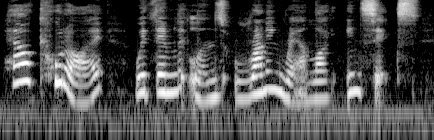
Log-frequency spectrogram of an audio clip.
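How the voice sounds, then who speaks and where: A woman voicing an anxious, fussy schoolboy who scolds the others indignantly, in husky, rough-grammared speech. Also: sits high, very animated, unhurried, darkish tone, voice pushed up, exaggerated voice, low-quality recording. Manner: indignant, breathless, nagging, with a rough country-boy grammar. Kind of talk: audiobook character reading.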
